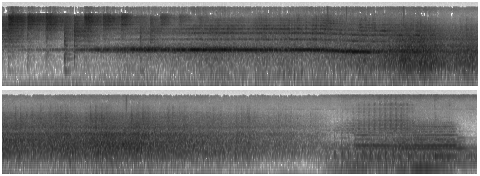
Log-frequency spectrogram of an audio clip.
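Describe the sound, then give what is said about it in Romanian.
A train rolls along the rails with a loud rumble, opening with a long, steady whistle tone that fades into a broad roar and rhythmic clatter. There is no talking. “Plec chiar acum la Londra. Am un tren peste o jumătate de oră.”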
